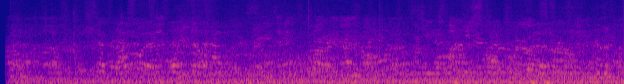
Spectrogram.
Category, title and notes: Soundscapes > Indoors
People-Talking-Ambience
Group of people in public space talking simultaneously. Can create the illusion of being in a busy public setting.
